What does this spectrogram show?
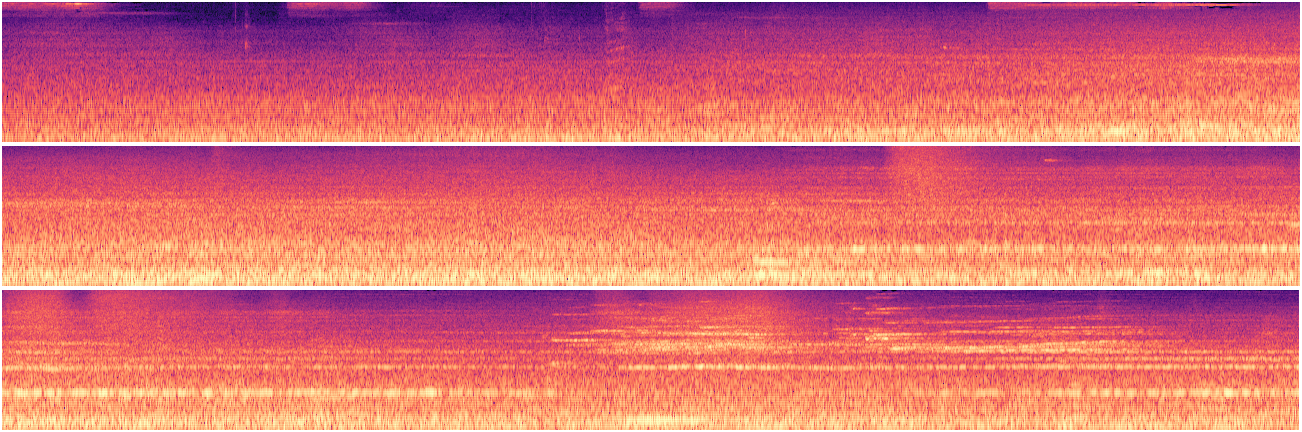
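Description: Train moving through the station, growing louder over the first ten seconds or so and then running steadily. About halfway through a thin, high steady squeal comes in from the wheels, with sharper squeals later on.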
